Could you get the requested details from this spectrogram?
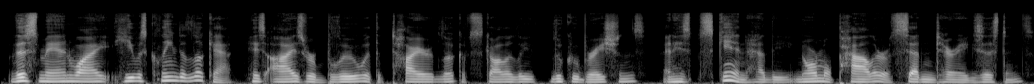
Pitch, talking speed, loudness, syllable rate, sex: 125 Hz, 170 wpm, -21 LUFS, 4.6 syllables/s, male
